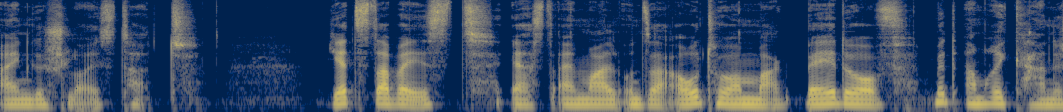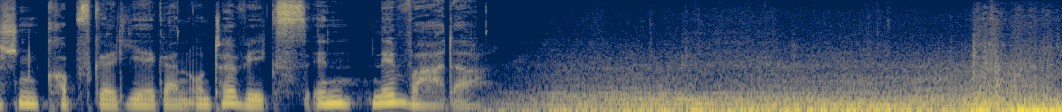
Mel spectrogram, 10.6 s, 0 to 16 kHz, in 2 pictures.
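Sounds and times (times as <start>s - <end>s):
speech: 0.0s - 7.9s
truck engine droning on a highway: 7.8s - 10.6s.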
